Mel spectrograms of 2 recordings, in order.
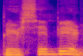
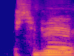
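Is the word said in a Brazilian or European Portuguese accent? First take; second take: Brazilian; European. First: Every vowel is pronounced fully and clearly. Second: The vowels are reduced and run together. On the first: "eu falo perceber, dá para entender bem, né? As sílabas" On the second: "no português de Portugal, eles falam perceber ... tudo junto"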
